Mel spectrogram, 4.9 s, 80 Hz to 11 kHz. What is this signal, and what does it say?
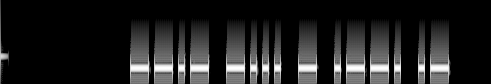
Morse code, heard as a keyed tone, about 20 wpm, 700 Hz. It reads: QBTPA
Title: Code Groups - 5 Letters - 20wpm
